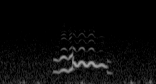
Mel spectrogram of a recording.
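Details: Night-time loon voice: a single short call that climbs, then wavers in a rapid rippling warble for roughly half a second before ending, with faint soft thumps behind.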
